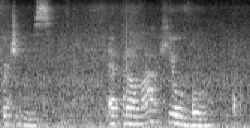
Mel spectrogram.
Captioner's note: speaking portuguese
